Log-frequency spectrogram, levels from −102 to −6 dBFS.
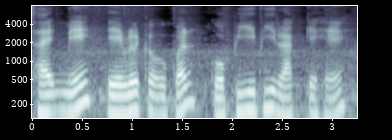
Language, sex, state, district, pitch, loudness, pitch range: Hindi, male, Arunachal Pradesh, Lower Dibang Valley, 150 Hz, -17 LUFS, 135-165 Hz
